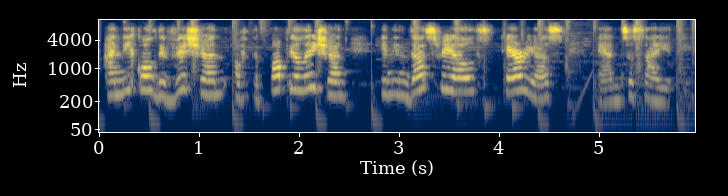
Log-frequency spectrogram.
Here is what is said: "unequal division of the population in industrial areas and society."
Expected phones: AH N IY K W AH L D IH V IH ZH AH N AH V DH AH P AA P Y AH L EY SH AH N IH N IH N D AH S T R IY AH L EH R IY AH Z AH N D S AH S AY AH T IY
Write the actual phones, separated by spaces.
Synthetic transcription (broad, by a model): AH N IY K W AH L D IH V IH SH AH N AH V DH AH P AA P Y AH L EY SH AH N IH N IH N D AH S T R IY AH L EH R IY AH S AH N D S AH S AY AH T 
